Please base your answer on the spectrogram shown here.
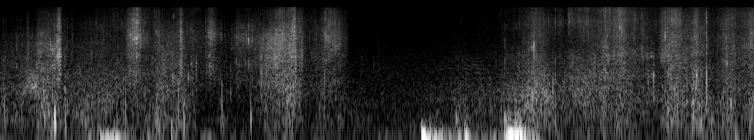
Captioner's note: moving through grass/leaves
